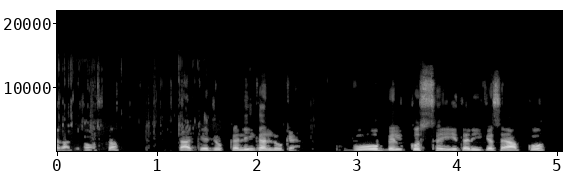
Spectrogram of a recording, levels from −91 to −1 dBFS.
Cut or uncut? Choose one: uncut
